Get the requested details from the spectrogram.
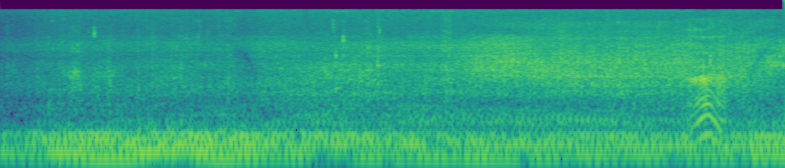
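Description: A loud, steady motorcycle engine rumbles for several seconds, a deep throaty drone with a brief rising whine near the end.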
